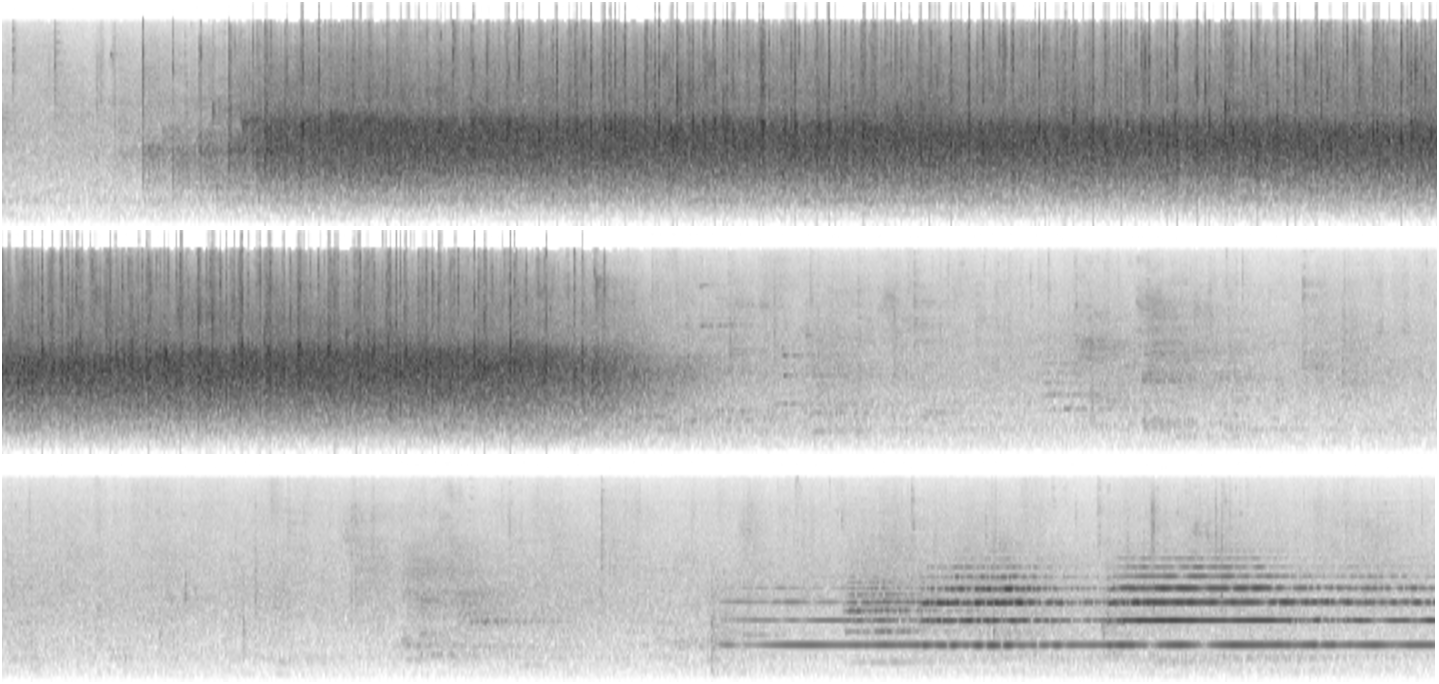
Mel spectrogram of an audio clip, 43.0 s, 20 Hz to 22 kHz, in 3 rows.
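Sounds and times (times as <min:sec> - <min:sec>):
audience applauding: 0:01.1 - 0:21.5.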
